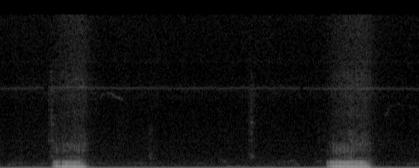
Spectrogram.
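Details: Sleeping King Charles spaniel: two short, rumbling, buzzy snores about three seconds apart over a steady low hum; loud snoring.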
